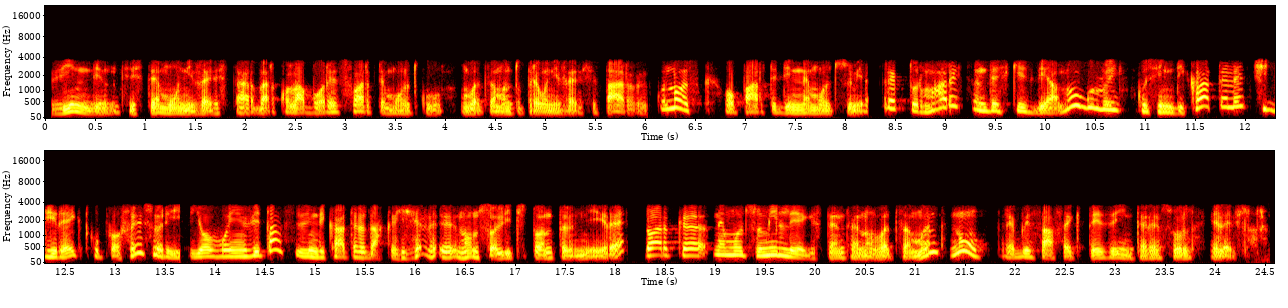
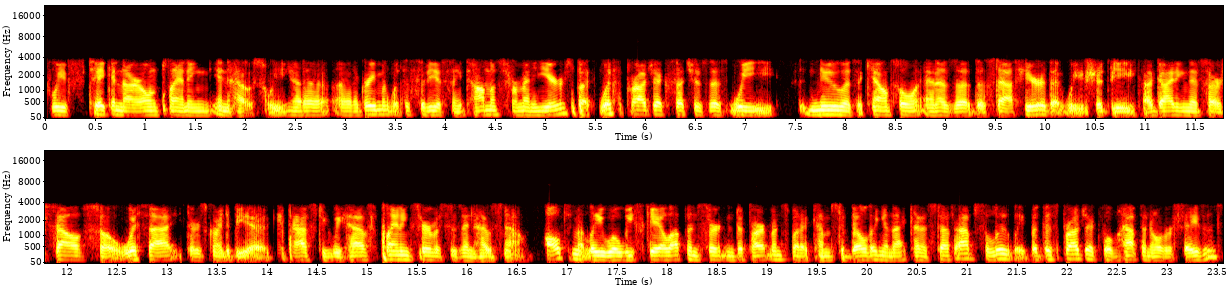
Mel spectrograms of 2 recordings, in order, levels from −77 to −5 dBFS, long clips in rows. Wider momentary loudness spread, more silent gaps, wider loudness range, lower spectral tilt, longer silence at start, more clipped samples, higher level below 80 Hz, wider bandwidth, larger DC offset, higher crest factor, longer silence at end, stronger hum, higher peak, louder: about the same, 5 LU vs 6 LU; neither; about the same, 2 LU vs 2 LU; about the same, -8.5 dB/octave vs -9.5 dB/octave; about the same, 0.05 s vs 0.05 s; neither; second, -74 dBFS vs -56 dBFS; about the same, 3.9 kHz vs 3.9 kHz; neither; first, 20 dB vs 14 dB; about the same, 0.1 s vs 0.05 s; neither; about the same, 0 dBFS vs -2 dBFS; second, -21 LUFS vs -16 LUFS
